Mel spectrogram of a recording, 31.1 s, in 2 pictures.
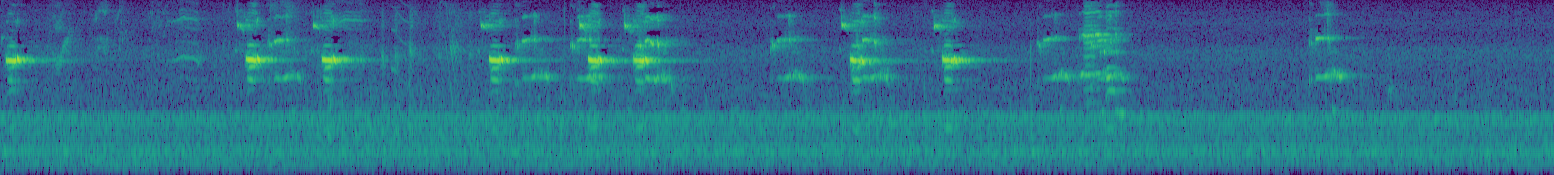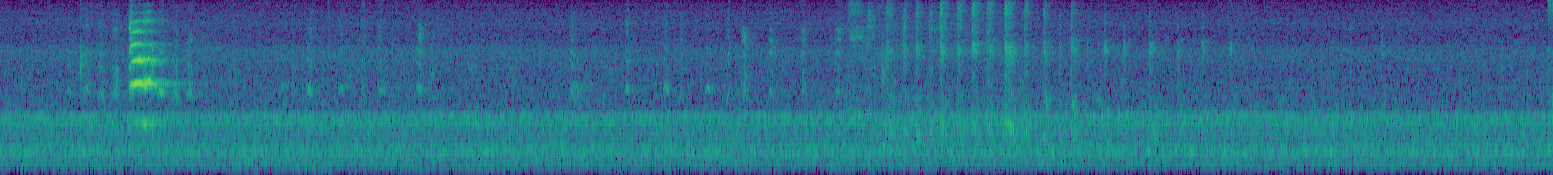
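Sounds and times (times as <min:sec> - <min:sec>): faint bird ticks: 0:21.2 - 0:28.0.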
